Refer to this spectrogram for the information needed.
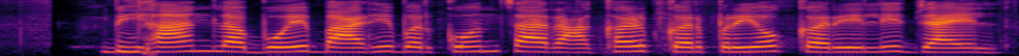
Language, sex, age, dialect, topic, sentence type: Chhattisgarhi, female, 18-24, Northern/Bhandar, agriculture, question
